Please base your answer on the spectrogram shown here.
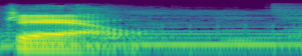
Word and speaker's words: Gale: Gale pronounced jail.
